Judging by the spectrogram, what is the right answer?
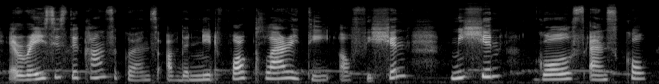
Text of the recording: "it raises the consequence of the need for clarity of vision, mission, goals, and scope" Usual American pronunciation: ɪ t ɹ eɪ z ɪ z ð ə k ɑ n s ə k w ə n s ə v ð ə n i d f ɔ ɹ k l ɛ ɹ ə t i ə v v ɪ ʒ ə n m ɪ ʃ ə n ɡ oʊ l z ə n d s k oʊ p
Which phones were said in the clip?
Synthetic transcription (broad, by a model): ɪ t ɹ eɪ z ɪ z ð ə k ɑ n s ə k w ə n s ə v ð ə n i d f ɔ ɹ k l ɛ ɹ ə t i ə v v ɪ ʃ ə n m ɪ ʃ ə n ɡ oʊ l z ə n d s k oʊ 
